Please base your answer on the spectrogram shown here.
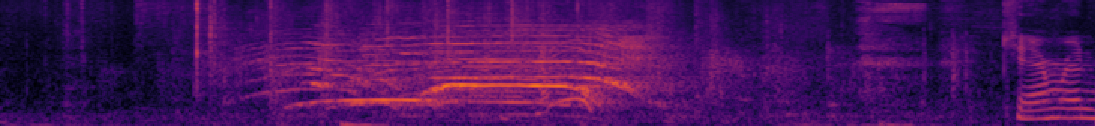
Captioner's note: audience cheering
